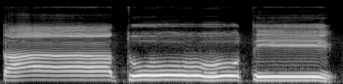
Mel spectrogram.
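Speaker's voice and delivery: very slow, each vowel stretched long; drawn-out syllables. Shown as a demonstration. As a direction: hold every syllable of তা তু তি. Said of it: "কিভাবে শিখব?". (টেনে টেনে ধীরে উচ্চারণ)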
